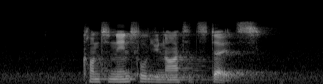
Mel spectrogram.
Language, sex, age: English, male, 20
